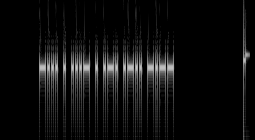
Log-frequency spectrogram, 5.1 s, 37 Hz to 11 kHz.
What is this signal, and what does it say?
Morse code, heard as a keyed tone, about 32 wpm, 700 Hz. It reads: BEVERLY
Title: USA Common Names - 30wpm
